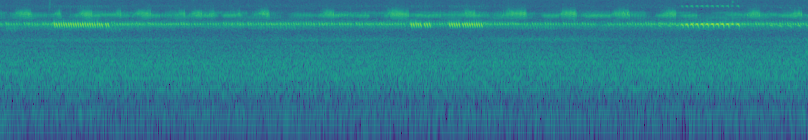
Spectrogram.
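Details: Crickets in the night give an unbroken high, ringing chorus, with several louder trills rising above it near the start, the middle and the end.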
